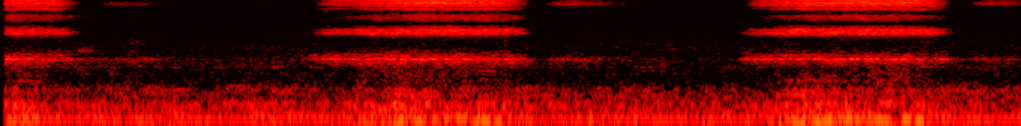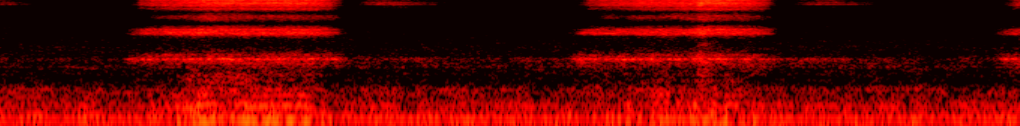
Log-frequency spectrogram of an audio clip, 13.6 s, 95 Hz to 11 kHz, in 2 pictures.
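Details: Loud, regular snores with a rasping, fluttering quality, about four in 13 seconds, roughly one every three seconds, over steady low room rumble; snoring.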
